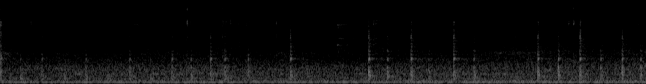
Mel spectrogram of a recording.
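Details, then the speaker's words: Front suspension shock absorber with play in its rod: light uneven clicks over a low hum as the piston knocks against the wall inside the shock tube; the shock compresses smoothly but rebounds too fast. "A gente percebe um pouquinho de movimento aqui, mas o movimento maior é dentro do êmbolo do amortecedor batendo na parede do amortecedor."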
